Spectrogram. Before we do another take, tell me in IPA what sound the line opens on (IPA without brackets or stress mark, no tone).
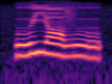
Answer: u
